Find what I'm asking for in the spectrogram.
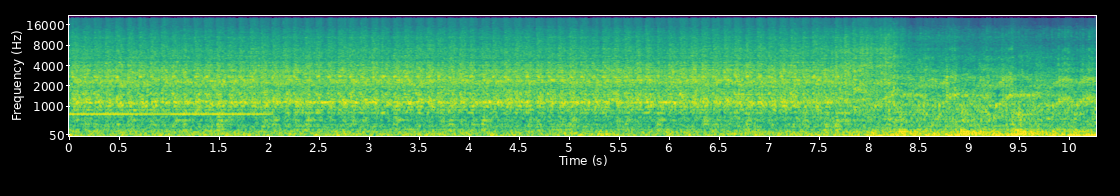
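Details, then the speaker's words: Triple-turbo 7.3 Powerstroke with very large injectors, IPR valve just swapped after a run of bugs: it cranks and catches, then settles into a loud, steady, clattering tractor-like idle that sounds like it is running right. "Told you. It runs. Sounds like a tractor."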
